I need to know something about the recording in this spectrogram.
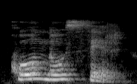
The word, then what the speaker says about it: conocer: Conocer. Conocer. Então a gente escreve com N, não vai ser com N, o som é com N mesmo. E ao invés do E, depois vai ser o O.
